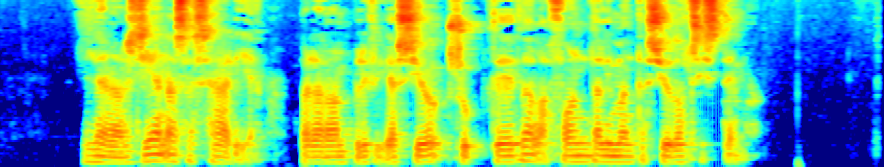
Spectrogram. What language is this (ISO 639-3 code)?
cat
